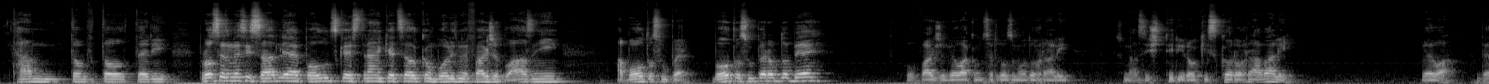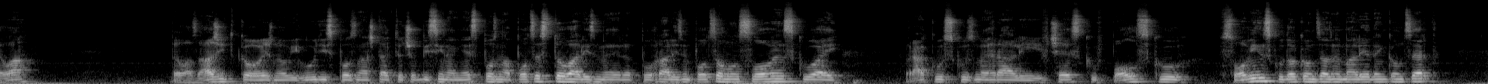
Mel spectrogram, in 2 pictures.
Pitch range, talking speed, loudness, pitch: 105-125 Hz, 155 wpm, -24 LUFS, 115 Hz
